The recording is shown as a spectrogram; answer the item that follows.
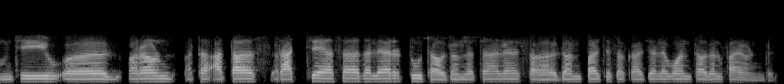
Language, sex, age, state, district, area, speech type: Goan Konkani, male, 18-30, Goa, Bardez, urban, conversation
